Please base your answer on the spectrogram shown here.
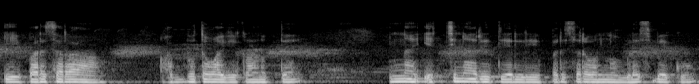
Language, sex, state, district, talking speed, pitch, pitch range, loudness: Kannada, male, Karnataka, Bellary, 85 wpm, 115 Hz, 110-125 Hz, -17 LUFS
